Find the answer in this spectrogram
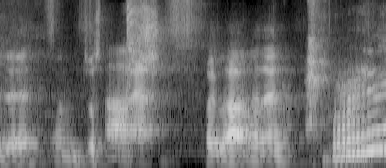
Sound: mouth explosion noise

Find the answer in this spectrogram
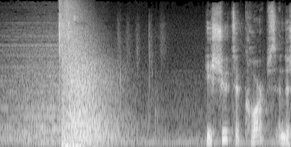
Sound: gunshot

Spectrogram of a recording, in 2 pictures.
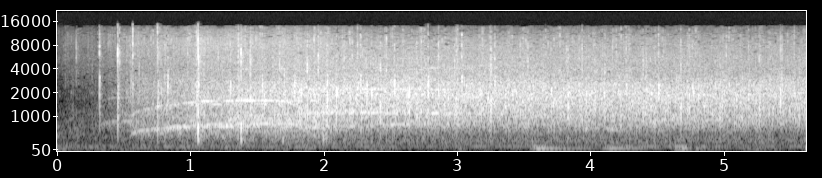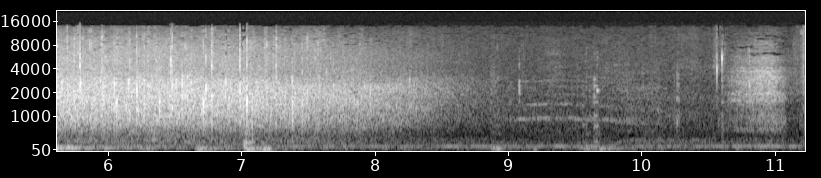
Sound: applause

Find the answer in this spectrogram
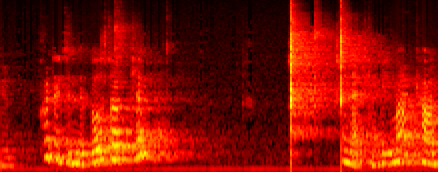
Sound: clip snaps closed

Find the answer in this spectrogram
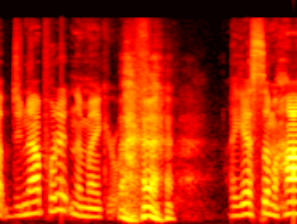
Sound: chuckles

